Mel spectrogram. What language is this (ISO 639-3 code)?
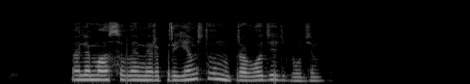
bel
